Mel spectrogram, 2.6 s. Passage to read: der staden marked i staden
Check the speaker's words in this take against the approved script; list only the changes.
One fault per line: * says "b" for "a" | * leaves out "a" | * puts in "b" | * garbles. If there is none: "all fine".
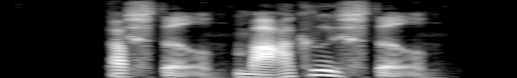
all fine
